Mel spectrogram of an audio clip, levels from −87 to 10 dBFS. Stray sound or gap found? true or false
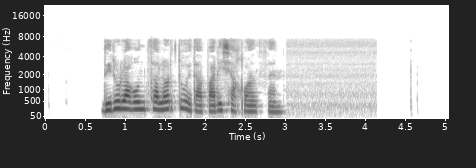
false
